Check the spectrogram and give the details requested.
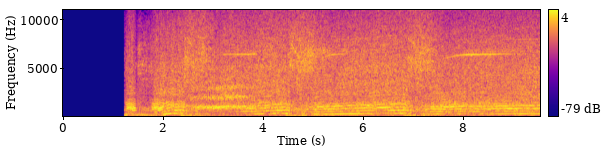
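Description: Racing-car engine sound effect accelerating through the gears over a loud hiss: the pitch climbs steadily and drops back at gear changes about five and seven seconds in. It starts after about a second of silence.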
